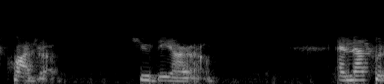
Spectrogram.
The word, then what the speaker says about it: QDRO: for qualified Domestic Relations order you'll heard that pronounced Quadro qdro and that's what it's dealing with is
